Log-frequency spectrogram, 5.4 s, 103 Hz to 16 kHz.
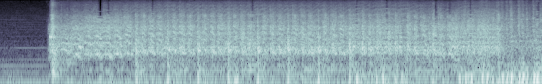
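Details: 2002 VW Gol, after the rebuilt starter motor was refitted and the broken injection harness connectors (phase sensor, ignition coil, coolant temperature sensor) were dealt with: engine catches instantly on the starter and settles into a steady, even idle on all cylinders.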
